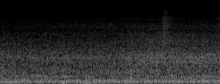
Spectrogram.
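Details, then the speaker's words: 2020 Forest River Cherokee 294BH travel trailer, thermostat set to high-speed fan only with the air conditioner not on: even, steady airy rush from the blower with no rattle or surging. Normal fan operation. "So high-speed fan, that's going to kick on the fan."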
